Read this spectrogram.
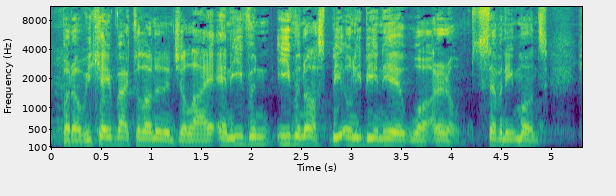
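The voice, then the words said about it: Unusual, hard-to-place accent. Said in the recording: “I'm a missionary kid, which is where the funky accent comes from”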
